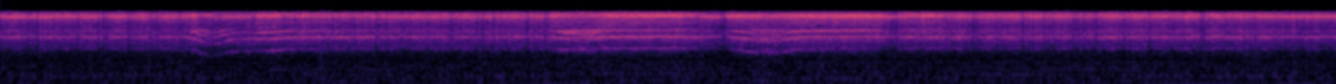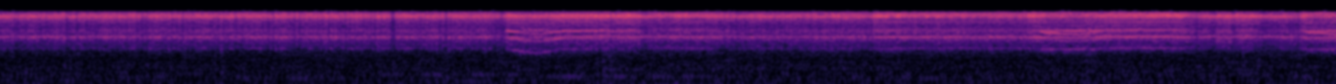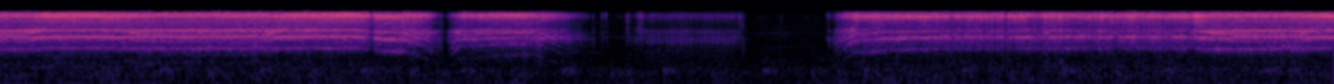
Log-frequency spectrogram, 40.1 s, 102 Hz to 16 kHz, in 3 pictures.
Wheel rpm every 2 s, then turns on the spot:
220, 200, 230, 220, 230, 230, 230, 230, 230, 220, 230, 230, 230, 220, 200, 140, 30, 80, 230, 220.
none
